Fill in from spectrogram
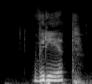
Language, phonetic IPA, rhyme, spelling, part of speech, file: Russian, [vrʲet], -et, вред, noun, Ru-вред.ogg
- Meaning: 1. harm, damage 2. detriment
